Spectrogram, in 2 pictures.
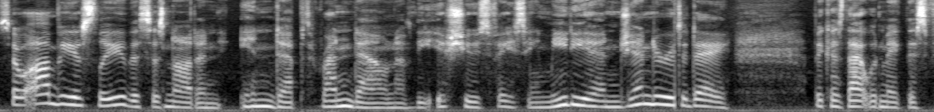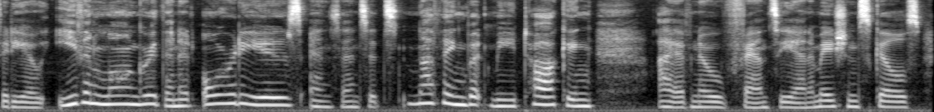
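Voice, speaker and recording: A woman's voice: fairly low pitch, expressive, normal speed, darkish tone, no room sound. A woman delivering scripted opinion commentary in a blunt, sardonic manner, casually profane. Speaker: host of a solo commentary show.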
